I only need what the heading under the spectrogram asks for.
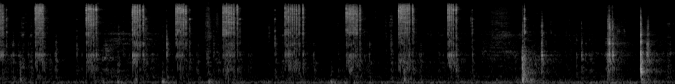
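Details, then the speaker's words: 2010 Dodge Grand Caravan / VW Routan 4.0 L tensioner pulley, belt off, spun by hand: loud rasping, ratchety bursts with each spin, so loud it is hard to film. The owner suspects a dry, ungreased bearing; to be greased. "one of these is so loud sorry I mean the way it's just one impossible to even film this"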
